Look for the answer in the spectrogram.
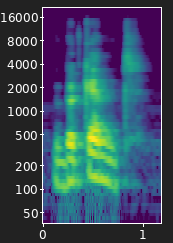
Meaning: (adjective) 1. known 2. familiar, trusted; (verb) past participle of bekennen
- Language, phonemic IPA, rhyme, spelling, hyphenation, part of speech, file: Dutch, /bəˈkɛnt/, -ɛnt, bekend, be‧kend, adjective / verb, Nl-bekend.ogg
